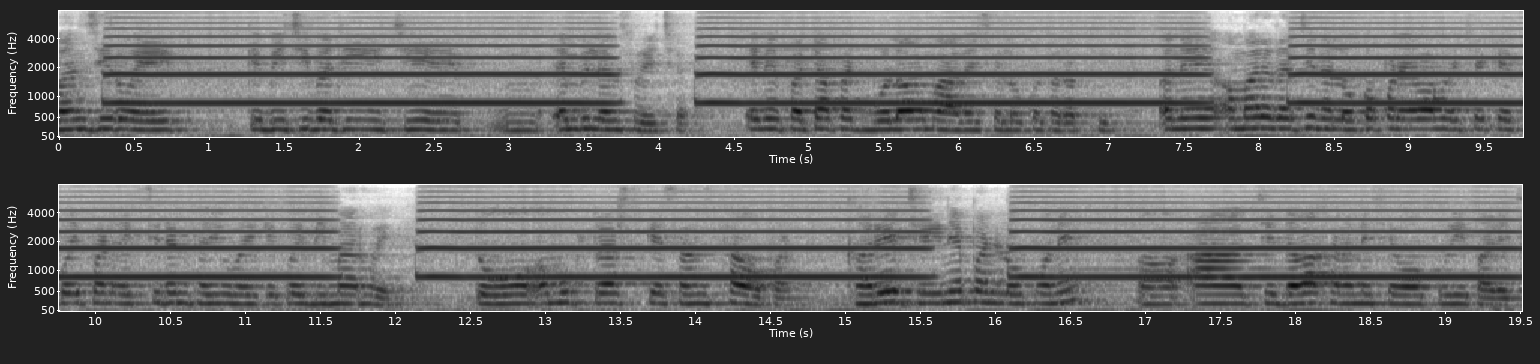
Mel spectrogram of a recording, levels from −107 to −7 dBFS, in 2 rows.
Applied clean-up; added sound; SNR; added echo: none; Trumpet; -3 dB; reverberation time 0.4 s.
